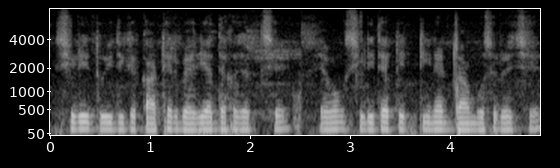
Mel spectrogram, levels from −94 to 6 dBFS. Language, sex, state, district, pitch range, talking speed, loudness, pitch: Bengali, male, West Bengal, Paschim Medinipur, 110-120 Hz, 170 wpm, -26 LUFS, 115 Hz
